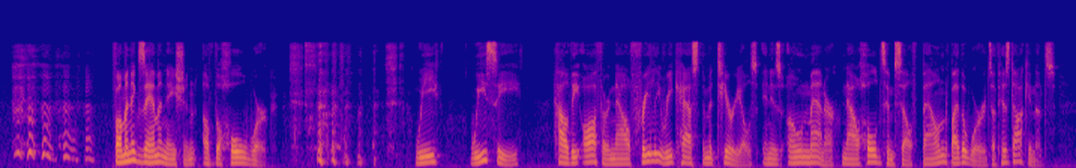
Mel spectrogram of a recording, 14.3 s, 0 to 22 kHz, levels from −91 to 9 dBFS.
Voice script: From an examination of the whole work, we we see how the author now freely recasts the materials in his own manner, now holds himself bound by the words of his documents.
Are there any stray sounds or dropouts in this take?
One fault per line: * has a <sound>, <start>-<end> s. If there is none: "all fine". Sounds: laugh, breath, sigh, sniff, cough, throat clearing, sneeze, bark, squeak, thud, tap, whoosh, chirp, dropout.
* has a laugh, 0.2-1.3 s
* has a laugh, 3.9-5.4 s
